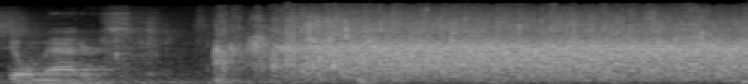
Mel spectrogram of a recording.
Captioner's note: applause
